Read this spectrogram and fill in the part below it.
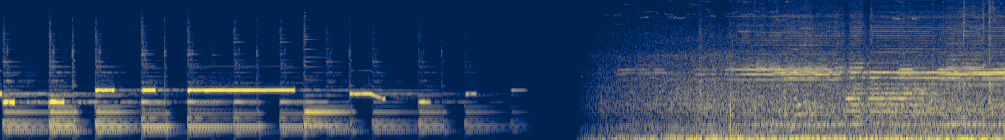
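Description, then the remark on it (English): A modern four-wheeled car's horn honks in a quick series of short toots, then after a brief pause a loud, steady rush of engine and road noise takes over as the car goes fast. No one speaks. “Well, this is a modern car. It has four wheels. It goes by itself. It goes real fast.”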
